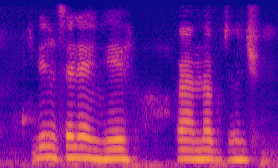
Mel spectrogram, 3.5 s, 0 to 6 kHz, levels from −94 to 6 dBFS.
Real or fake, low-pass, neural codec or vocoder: fake; 5.4 kHz; codec, 24 kHz, 0.9 kbps, DualCodec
